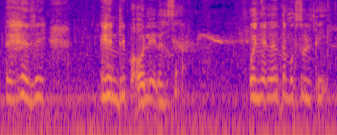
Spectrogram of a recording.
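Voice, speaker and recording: A woman's voice: high voice, fairly even intonation, a little fast, close to an everyday voice. A woman with a Filipino Cebuano accent acting an emotional married woman with a secret romance in a radio drama. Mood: nervous. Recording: noisy radio drama with ambience.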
